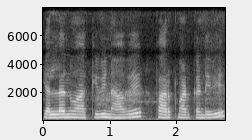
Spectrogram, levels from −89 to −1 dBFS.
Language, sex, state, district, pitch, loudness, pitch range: Kannada, female, Karnataka, Mysore, 215 Hz, -16 LUFS, 210-225 Hz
